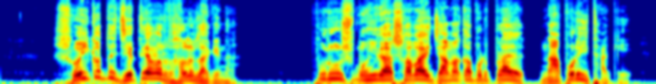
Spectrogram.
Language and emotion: Bengali, disgusted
